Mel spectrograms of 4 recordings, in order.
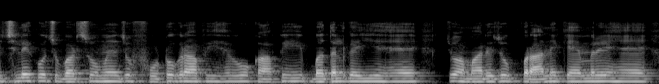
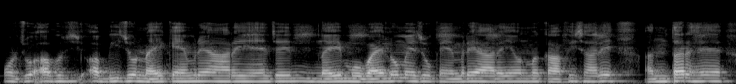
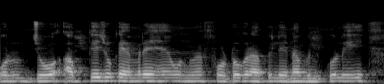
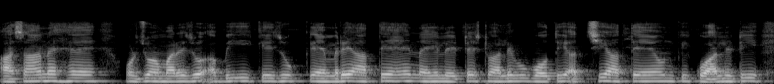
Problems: background sounds at intervals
